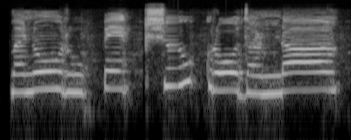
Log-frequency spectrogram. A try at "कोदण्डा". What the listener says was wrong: Not crow. Ko. Only ko. Kodanda. Manorupekshu kodanda. And not rupeshu. It is rupekshu.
